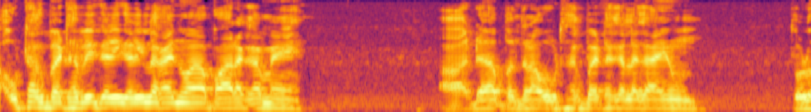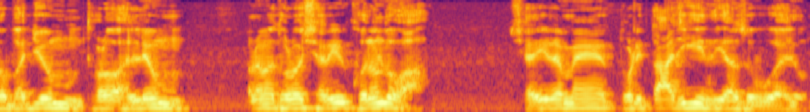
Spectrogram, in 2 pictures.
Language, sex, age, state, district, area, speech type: Sindhi, male, 45-60, Delhi, South Delhi, urban, spontaneous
